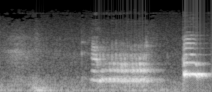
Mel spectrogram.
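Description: A person's voice: a short held, pitched hum or vowel about a second in, lasting about half a second, then a sudden louder pitched sound starting just before the end.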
